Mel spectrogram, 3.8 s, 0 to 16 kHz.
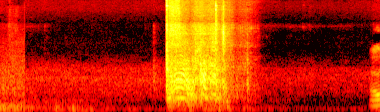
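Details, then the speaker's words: Mazda MX5/Eunos Roadster off the road 13 years, fuel line off the rail into a hose: short starter crank, engine spins but never fires; no fuel delivered, pump not running or car possibly immobilized. "let's see what happens when i turn on the key nothing so there's no fuel pump yeah not a drop so no fuel pump looking well either that or the car is mobilized"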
